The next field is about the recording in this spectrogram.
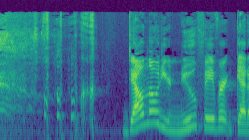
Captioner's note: laughing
